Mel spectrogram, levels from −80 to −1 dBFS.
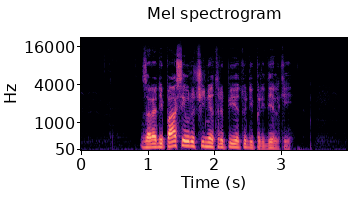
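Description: No technical faults can be heard anywhere in this recording.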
